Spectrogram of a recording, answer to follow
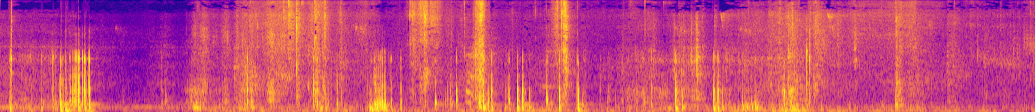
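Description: Irregular knocks, scuffs and footsteps of a person getting into a house and stepping down into its basement, with the phone knocking about in hand.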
